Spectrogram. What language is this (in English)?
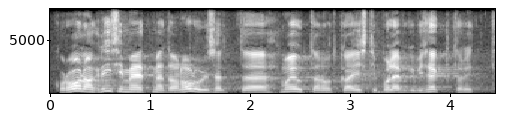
Estonian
